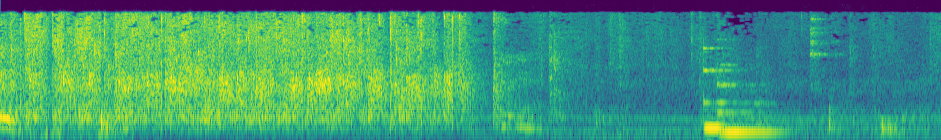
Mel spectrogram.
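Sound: audience round of applause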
